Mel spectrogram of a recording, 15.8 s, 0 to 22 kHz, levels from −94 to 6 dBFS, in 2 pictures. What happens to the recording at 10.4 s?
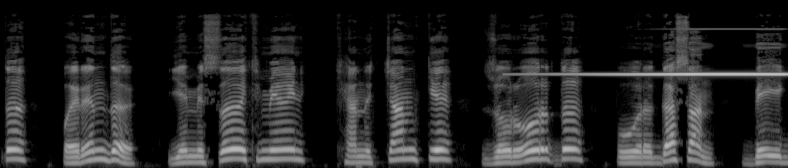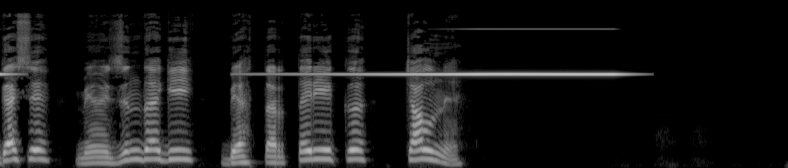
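At 10.4 s a loudspeaker feedback squeal is underway, running from 10.18 to 14.41 s. The microphone re-captures its own loudspeaker output, and loop gain above unity at 3.6 kHz lets that tone swell over roughly three seconds to about 10 dB above the speech.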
